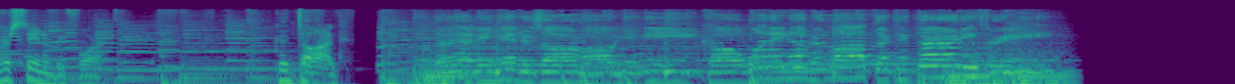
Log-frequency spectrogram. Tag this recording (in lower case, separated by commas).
speech, music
